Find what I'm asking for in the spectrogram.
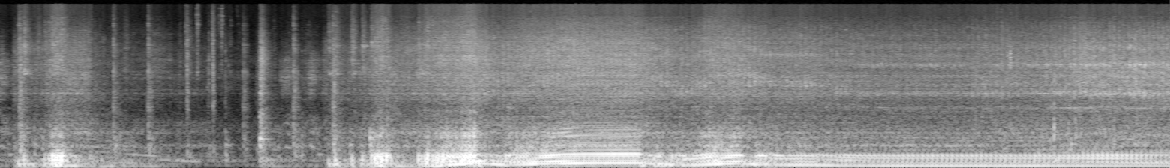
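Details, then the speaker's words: Supercharged MGB, first start after engine pulled, oil leaks fixed and supercharger camshaft fitted, wet cold day: irregular harsh clatters and grinding during cranking before it catches; owner suspects faulty starter motor pinion gear throwing in and out. "That does not sound good. Whoa. That does not sound good. I'm not sure what's happened."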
